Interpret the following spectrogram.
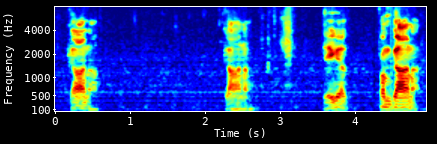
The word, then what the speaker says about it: Ghana: it wrong G Gahan I thought it was gyana G okay Roco is is much more travel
